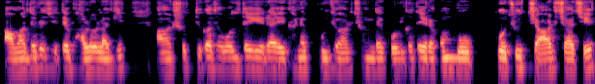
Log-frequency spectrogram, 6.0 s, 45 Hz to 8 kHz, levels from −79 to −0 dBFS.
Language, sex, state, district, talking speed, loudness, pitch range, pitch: Bengali, male, West Bengal, Kolkata, 180 wpm, -17 LUFS, 110-115 Hz, 110 Hz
